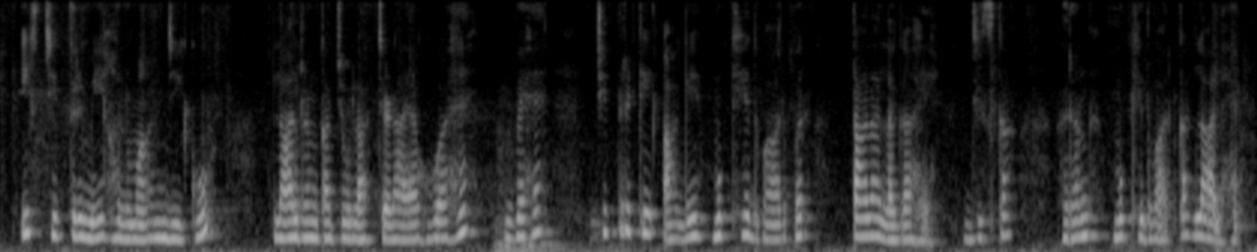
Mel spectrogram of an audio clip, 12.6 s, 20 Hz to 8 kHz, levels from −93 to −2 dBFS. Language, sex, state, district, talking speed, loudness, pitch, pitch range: Hindi, female, Jharkhand, Sahebganj, 145 wpm, -39 LUFS, 205 Hz, 185-225 Hz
